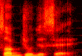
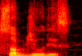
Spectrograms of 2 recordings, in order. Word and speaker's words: sub judice: b j u d i c but it's pronounced sub judic not sub judice subj it's also pronounced Sub judice C or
